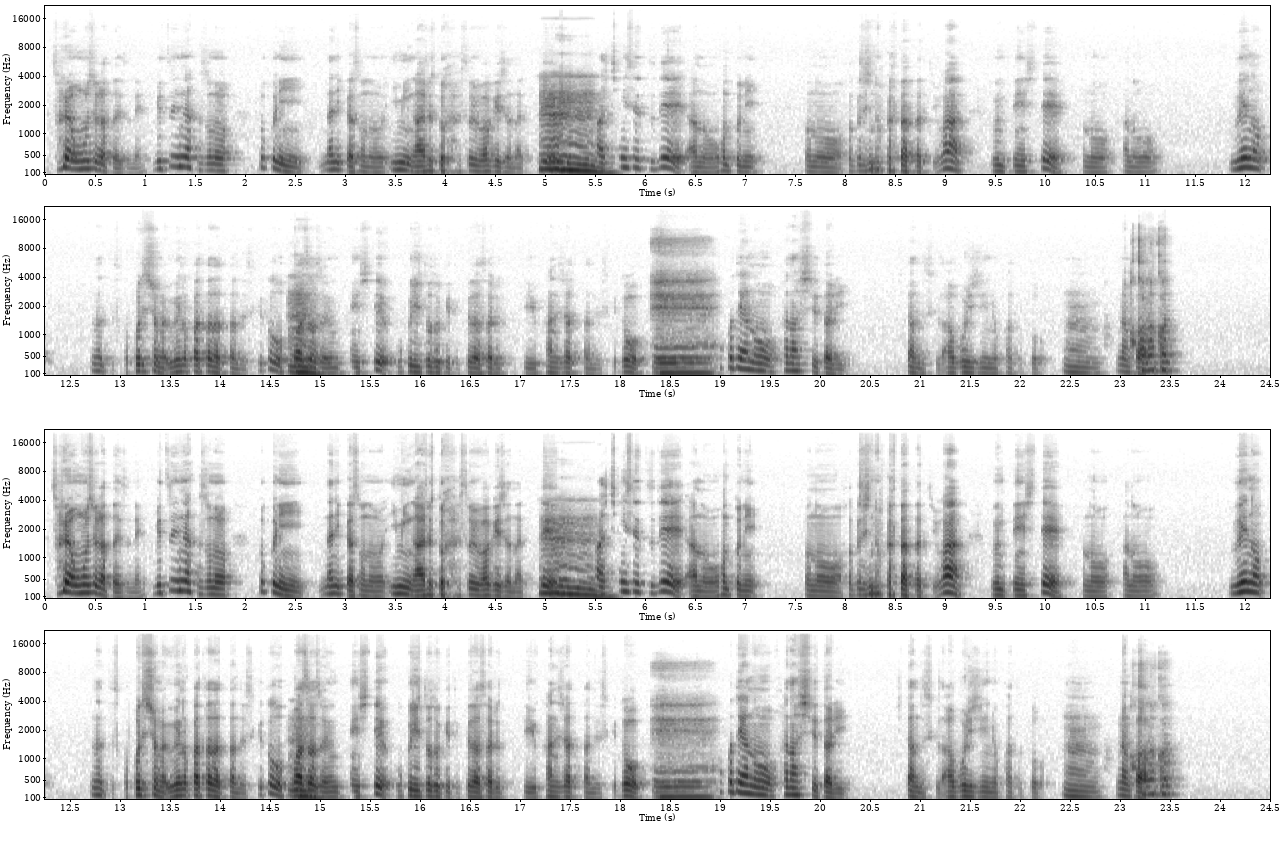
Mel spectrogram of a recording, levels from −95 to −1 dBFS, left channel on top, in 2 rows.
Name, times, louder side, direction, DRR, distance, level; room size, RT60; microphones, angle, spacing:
voice 1, 0.1-1.8 2.3-5.1 5.5-7.1 7.6-9.2 9.5-11.1 11.9-12.2 12.7-12.9 13.1-18.2 19.1-20.3 20.9-21.8 22.1-23.3, right 5 dB, 80° right, 0.4 m, -28 dB
voice 2, 4.9-5.6 14.7-15.0 18.3-19.0 23.2-23.5, left 2 dB, 60° left, 1.4 m, -24 dB
7.4 x 3.3 x 3.9 m
head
